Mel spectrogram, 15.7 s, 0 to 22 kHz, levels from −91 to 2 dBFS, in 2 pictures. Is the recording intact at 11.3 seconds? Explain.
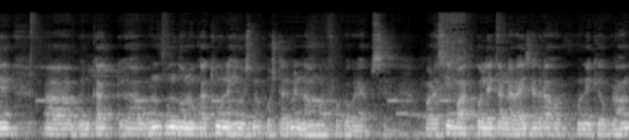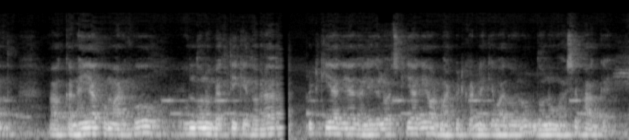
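No. From 11.27 to 11.33 s there is a brief smear where the sound is stretched rather than heard cleanly. This is short concealed packet loss: about 40 ms never arrived in time, so the receiver extended the preceding sound to bridge the hole, then blended back into the real audio.

Right after, from 11.37 to 11.71 s, the sound turns into a fading buzz or hiss for about 320 ms, then about 30 ms of silence, before the audio resumes without the lost portion. This is likely a long network dropout, with the receiver continuing the last sound until it gave out.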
